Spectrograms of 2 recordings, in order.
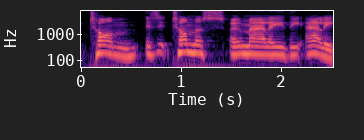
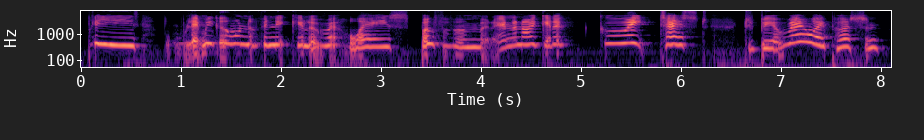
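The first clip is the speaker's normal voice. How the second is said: put-on much higher, pleading little boy; squeaky child. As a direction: beg like a small child in a squeaky voice.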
